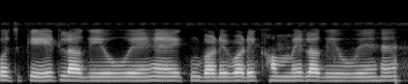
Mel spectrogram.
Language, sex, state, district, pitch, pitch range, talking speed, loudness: Hindi, female, Chhattisgarh, Bilaspur, 180 Hz, 175-185 Hz, 145 wpm, -17 LUFS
